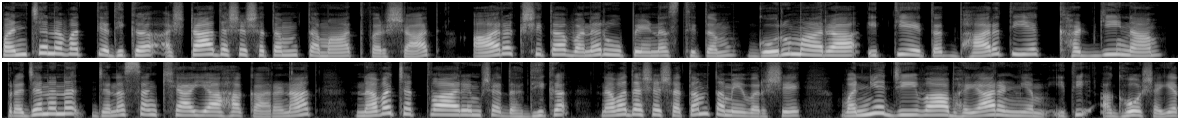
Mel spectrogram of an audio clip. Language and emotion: Sanskrit, neutral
